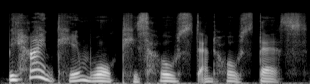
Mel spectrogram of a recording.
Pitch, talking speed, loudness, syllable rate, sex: 165 Hz, 135 wpm, -18 LUFS, 3.4 syllables/s, female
